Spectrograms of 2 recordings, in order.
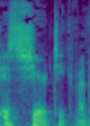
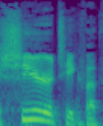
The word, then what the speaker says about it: Shir Tikva: Prior to joining the clergy team at Emmanuel in 2015 served as assistant rabbi and director of lifelong learning at Hir Tikva Congregation in Minneapolis. Welcome. You minced there. I didn't say that correctly, did I? – It's Shir Tikva. That's okay. – Shir Tikva. Thank you for Hi.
